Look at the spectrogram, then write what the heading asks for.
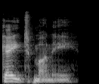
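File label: "gate money", British English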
